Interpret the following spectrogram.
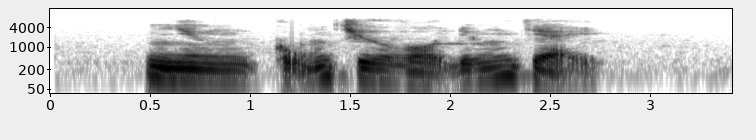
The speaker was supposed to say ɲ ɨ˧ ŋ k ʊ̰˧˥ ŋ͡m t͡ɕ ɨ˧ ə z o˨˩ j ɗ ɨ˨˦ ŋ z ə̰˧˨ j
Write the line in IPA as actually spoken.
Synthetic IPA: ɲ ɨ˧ ŋ k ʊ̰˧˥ ŋ͡m t͡ɕ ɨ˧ ə v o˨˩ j ɗ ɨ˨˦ ŋ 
